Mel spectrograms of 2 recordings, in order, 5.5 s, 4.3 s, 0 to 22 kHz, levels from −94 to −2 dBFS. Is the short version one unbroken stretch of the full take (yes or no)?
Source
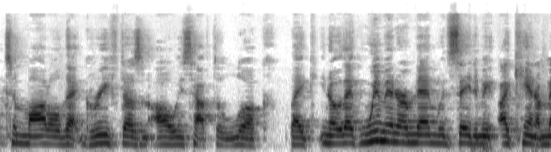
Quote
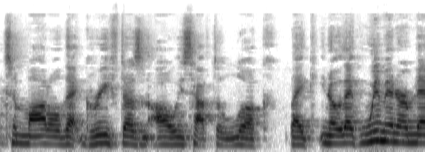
yes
